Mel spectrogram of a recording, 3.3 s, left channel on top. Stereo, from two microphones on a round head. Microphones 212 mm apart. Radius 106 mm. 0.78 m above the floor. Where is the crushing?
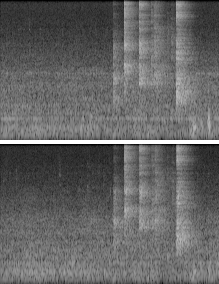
50° left (ahead or behind), 1.2 m.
